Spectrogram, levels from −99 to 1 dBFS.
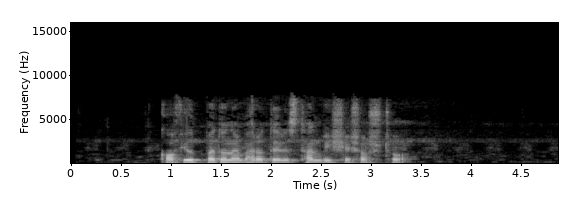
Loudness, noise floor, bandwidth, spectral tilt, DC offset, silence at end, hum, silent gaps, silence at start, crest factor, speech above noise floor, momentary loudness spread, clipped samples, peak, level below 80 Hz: -30 LUFS; -76 dBFS; 7.8 kHz; -5.5 dB/octave; under 0.1%; 1.5 s; none; none; 0.9 s; 18 dB; 47 dB; 10 LU; under 0.1%; -14 dBFS; -72 dBFS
